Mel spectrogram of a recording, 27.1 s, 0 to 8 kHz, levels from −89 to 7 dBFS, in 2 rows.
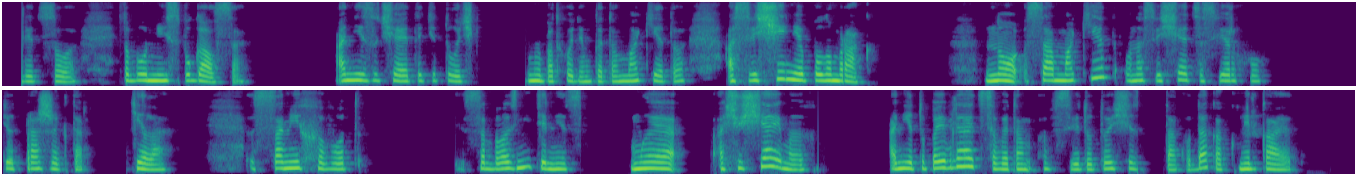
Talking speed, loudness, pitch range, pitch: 100 wpm, -19 LUFS, 190-215 Hz, 205 Hz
